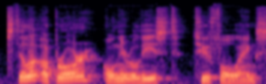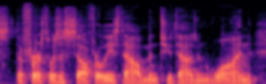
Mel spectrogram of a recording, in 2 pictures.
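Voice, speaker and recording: A man's voice: mid-range voice, normal speed, darkish tone. A man co-hosting a casual music podcast, talking with enthusiasm, often stammering and restarting his sentences. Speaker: podcast co-host.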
